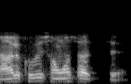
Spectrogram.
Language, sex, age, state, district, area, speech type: Bengali, male, 18-30, West Bengal, Nadia, rural, conversation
